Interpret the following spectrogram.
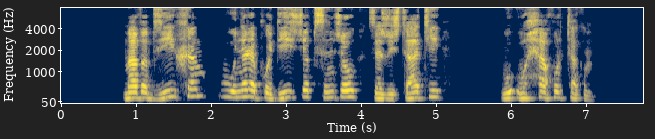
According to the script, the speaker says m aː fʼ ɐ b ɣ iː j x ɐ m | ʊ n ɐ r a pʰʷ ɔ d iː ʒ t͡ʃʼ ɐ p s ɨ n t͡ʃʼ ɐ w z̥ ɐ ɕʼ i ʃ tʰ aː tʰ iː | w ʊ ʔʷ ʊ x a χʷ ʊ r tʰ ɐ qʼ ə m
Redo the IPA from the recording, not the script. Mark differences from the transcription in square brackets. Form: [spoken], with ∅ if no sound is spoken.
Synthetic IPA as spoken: m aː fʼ ɐ b [z] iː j x ɐ m | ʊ n ɐ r [ɐ] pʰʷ ɔ d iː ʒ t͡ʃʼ ɐ p s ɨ n t͡ʃʼ ɐ w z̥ ɐ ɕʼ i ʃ tʰ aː tʰ iː | w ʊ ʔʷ ʊ [ħ] a χʷ ʊ r tʰ ɐ qʼ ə m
